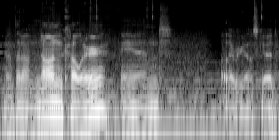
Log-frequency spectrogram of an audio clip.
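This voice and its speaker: A man's voice: rumbling low, animated, measured pace, creaky, darkish tone, soft background music. A man chatting casually as a streamer at work, thinking aloud in informal, slangy fragments with casual swearing. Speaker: game modder streaming their work. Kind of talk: casual livestream chat while working.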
